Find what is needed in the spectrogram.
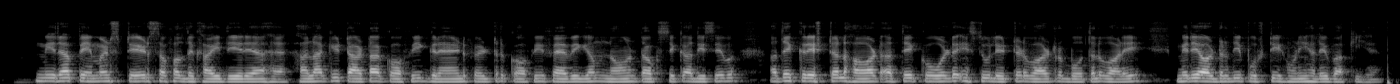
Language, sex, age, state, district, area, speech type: Punjabi, male, 18-30, Punjab, Rupnagar, rural, read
